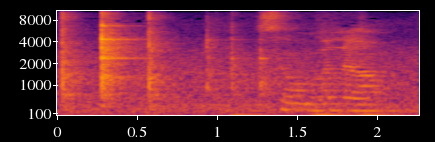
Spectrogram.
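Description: A spoon clinking against a glass bowl while stirring chocolate batter: a few sharp clinks in the first second, the loudest about a quarter second in.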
